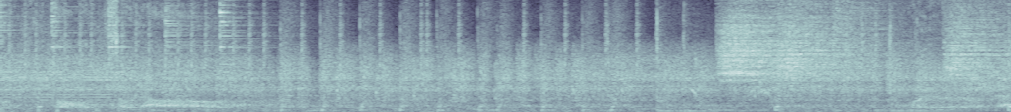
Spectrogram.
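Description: Death metal band playing live in rehearsal: heavily distorted electric guitars and bass over a drum kit. A fast run of drum hits fills the middle, and a cymbal wash comes in about five seconds in.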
